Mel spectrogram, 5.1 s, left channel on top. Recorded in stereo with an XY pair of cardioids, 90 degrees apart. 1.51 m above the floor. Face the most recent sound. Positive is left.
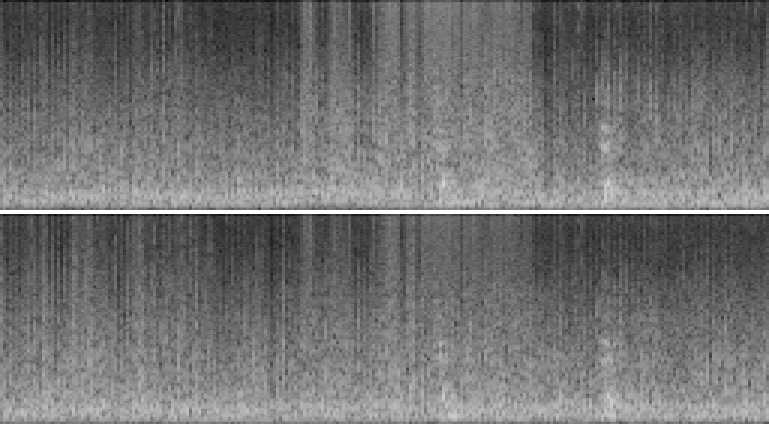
turn(degrees=55)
